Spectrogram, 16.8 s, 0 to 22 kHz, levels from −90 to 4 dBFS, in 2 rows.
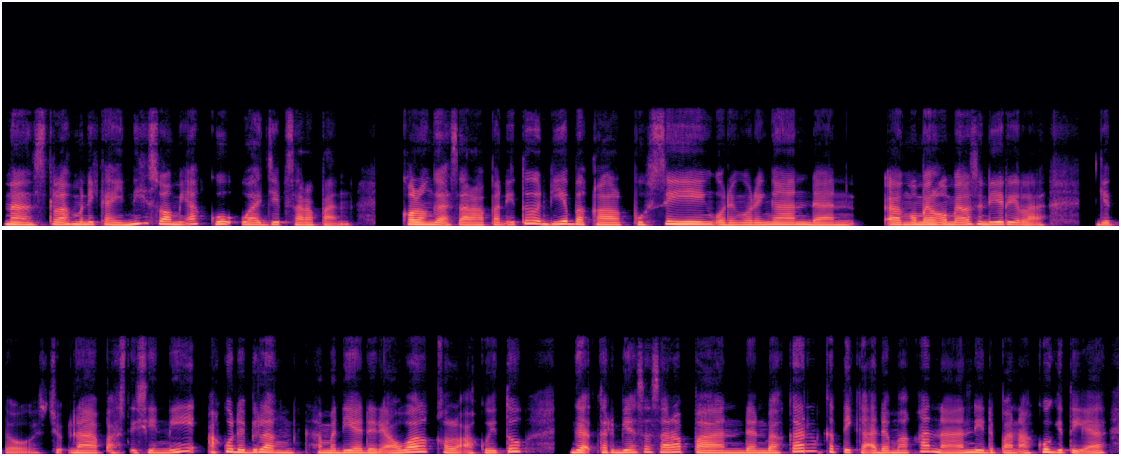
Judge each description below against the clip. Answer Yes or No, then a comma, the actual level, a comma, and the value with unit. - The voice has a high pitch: Yes, high, 205 Hz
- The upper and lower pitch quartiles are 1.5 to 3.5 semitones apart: Yes, average, 3.1 semitones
